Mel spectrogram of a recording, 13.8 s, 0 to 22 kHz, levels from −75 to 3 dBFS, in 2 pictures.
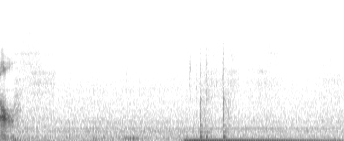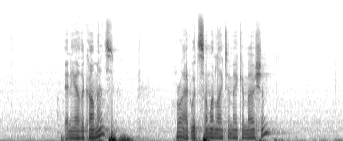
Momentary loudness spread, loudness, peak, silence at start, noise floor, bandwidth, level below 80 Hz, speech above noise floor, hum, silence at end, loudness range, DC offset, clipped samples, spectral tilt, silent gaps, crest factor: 27 LU; -19 LUFS; 0 dBFS; 0 s; -50 dBFS; 12.5 kHz; -22 dBFS; 36 dB; none; 0 s; 9 LU; under 0.1%; under 0.1%; -5.5 dB/octave; none; 20 dB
